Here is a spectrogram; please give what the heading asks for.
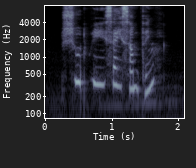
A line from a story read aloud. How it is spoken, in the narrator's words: said Hermione in a worried voice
